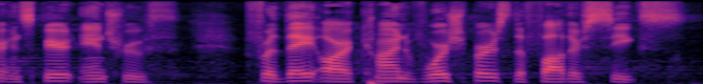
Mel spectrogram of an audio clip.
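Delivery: low, measured Bible reading; scripture reading. Acted. Pastor reads scripture passage aloud.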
